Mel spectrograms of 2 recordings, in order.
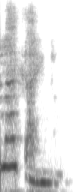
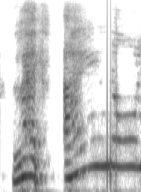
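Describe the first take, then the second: First: Said in the usual way. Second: Like I know, pitched high and slow, leaning on know; insistent stress. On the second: Real, not acted. Preacher insisting on her faith, high and slow like I know. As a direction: stretch "know" out firmly. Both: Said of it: "repeats to insist".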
